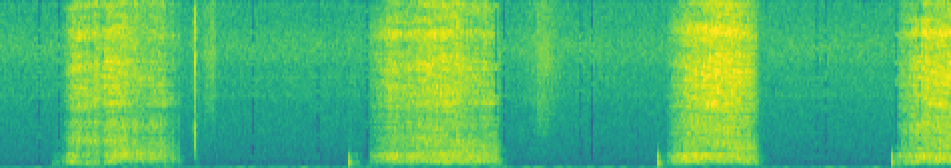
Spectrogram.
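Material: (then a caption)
Chalk. Yellow chalk held in the fingers scratches and rubs across a large, flat, solid painted chalkboard with a green frame while colouring. Four raspy, bright strokes of scraping come in bursts, separated by brief quiet gaps and small taps, over a steady low hum.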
